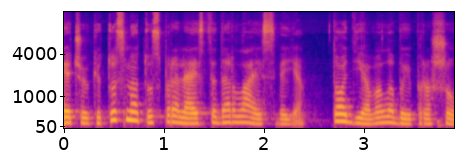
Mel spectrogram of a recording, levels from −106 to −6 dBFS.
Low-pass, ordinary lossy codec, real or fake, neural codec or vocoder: 14.4 kHz; Opus, 24 kbps; real; none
